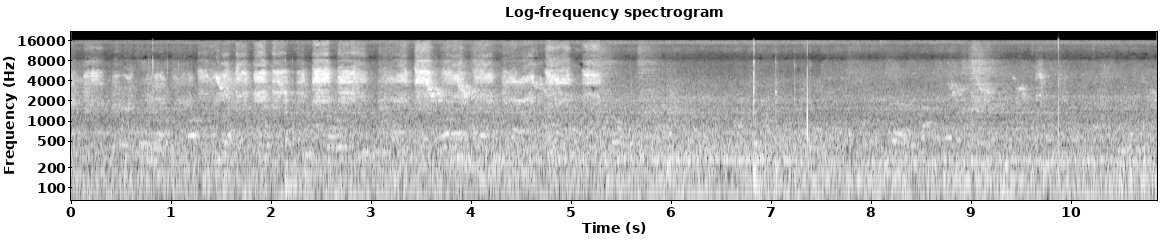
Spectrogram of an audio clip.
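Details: Budgerigars at a pet store chirp and squawk in quick, scratchy bursts over a steady background hum.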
